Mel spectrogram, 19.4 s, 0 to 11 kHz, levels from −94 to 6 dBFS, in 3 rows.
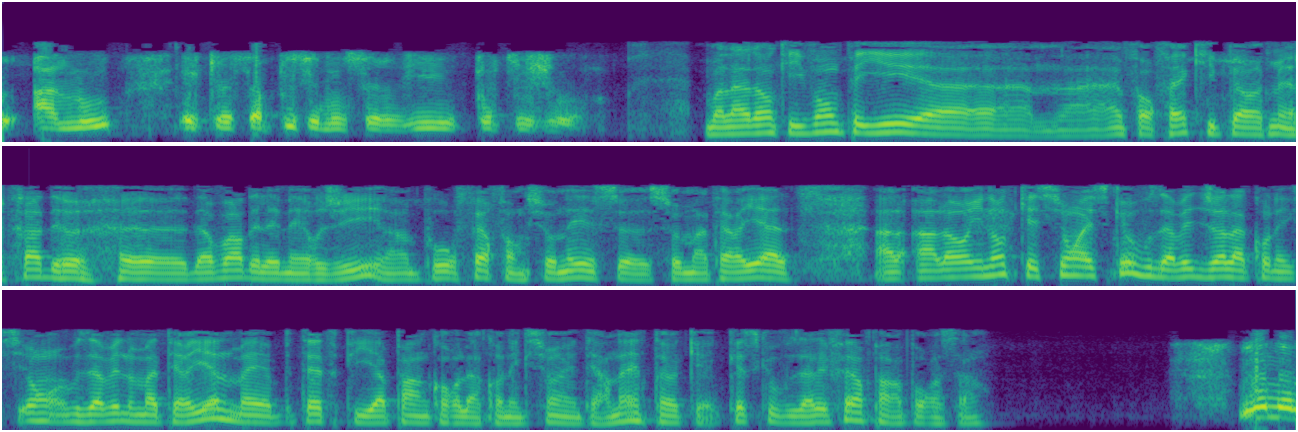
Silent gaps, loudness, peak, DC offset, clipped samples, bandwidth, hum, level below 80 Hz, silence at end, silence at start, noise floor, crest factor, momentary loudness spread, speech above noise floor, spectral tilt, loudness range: none; -15 LUFS; 0 dBFS; under 0.1%; under 0.1%; 4.8 kHz; none; -56 dBFS; 0 s; 0 s; -69 dBFS; 14 dB; 8 LU; 54 dB; -11.5 dB/octave; 3 LU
